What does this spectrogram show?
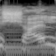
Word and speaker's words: Shyle: So as you just said, it rhymes with style.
